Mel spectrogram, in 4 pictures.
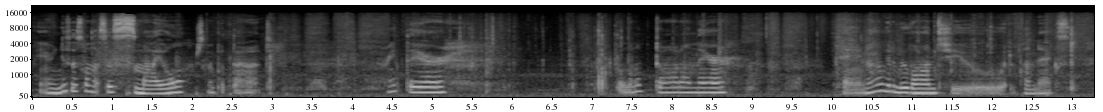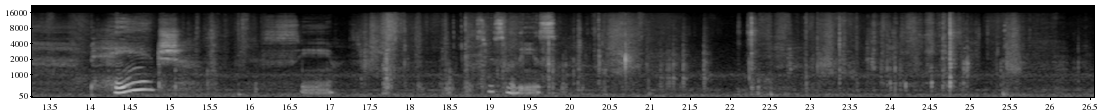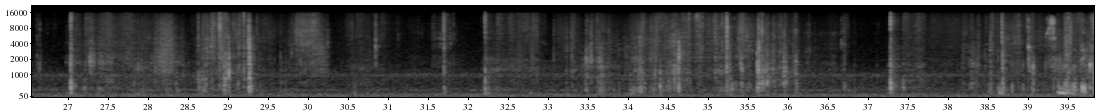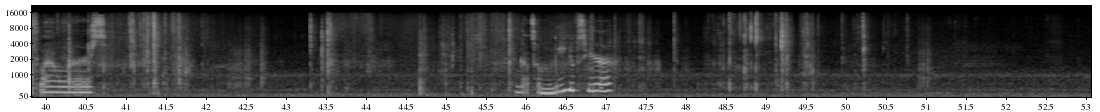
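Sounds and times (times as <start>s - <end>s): paper crinkling and tearing: 22.2s - 25.8s, 27.0s - 30.9s, 31.5s - 42.0s, 46.9s - 50.3s.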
